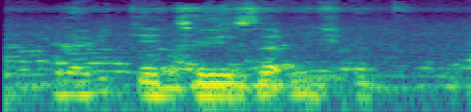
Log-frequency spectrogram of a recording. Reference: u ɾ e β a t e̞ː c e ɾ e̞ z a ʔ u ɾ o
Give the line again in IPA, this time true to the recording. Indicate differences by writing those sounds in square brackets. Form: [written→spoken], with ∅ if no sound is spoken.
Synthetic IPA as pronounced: u ɾ [e→a] β [a→i] t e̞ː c e ɾ e̞ z a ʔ u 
